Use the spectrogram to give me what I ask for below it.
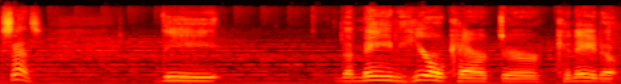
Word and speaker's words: Kaneda: The main hero character, Kaneda, or I guess as it's supposed to be pronounced, Canada, and I really just can't wrap my head around pronouncing it that way.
